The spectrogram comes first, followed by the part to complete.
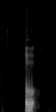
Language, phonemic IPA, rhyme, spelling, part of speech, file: French, /o/, -o, o, character / symbol, LL-Q150 (fra)-o.wav
- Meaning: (character) The fifteenth letter of the French alphabet, written in the Latin script; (symbol) octet (B (byte))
